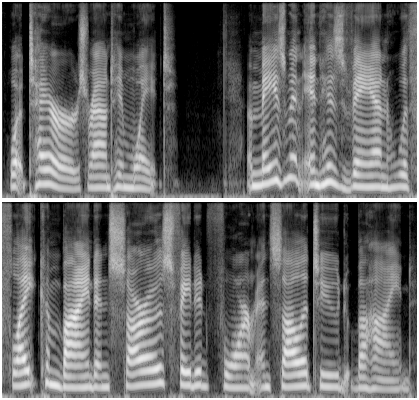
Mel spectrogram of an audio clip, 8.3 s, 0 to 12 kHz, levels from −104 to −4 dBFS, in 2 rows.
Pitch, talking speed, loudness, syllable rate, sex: 205 Hz, 135 wpm, -19 LUFS, 4.2 syllables/s, female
